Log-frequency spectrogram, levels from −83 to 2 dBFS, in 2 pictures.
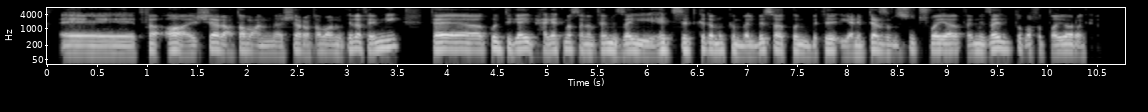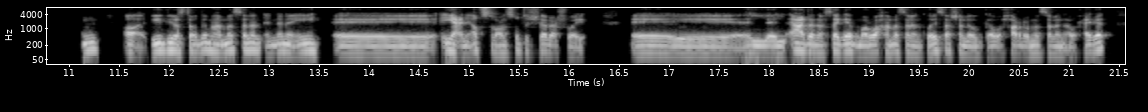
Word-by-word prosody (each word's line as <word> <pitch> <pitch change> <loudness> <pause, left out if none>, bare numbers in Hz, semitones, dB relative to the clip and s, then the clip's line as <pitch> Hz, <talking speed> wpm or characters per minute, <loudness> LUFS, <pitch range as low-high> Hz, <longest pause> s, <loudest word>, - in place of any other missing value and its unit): آآ 95 -1 +2
ف - - -3
آه 95 - +3
الشارع 130 +6 +2
طبعًا 105 -5 -3
الشارع 110 +7 -3
طبعًا 115 -1 -2
وكده 140 +6 0
فاهمني. 155 +9 -1 0.3
فكُنت 135 0 +4
جايب 140 +2 +2
حاجات 130 +3 -1
مثلًا 130 -4 -2
فاهم، 125 +2 0
زي 110 -3 +1
Headset 130 +1 0
كده 135 -3 +1
ممكن 120 -3 -2
بالبسها 125 +7 0
كن 115 -4 -2
بت 95 - -9
يعني 100 -5 -1
بتعزل 120 0 +1
الصوت 105 +5 -6
شوية 120 0 +3
فاهمني. 120 -1 -2
زي 140 +5 +4
اللي 140 -2 0
بتبقى 120 -3 -4
في - - -8
الطيارة 115 +2 +1
كده. - - -21 0.6
إمم، 135 +2 -1 0.3
آه، - - +1
دي 120 +2 +3
دي 130 +1 +2
باستخدمها 125 -1 0
مثلًا 130 +1 0
إن 105 +3 -4
أنا 120 -1 +1
إيه 120 +3 -2
آآ 95 -1 0
يعني 120 -3 +4
أفصل 120 -3 -2
عن 100 - -2
صوت 115 +3 -7
الشارع 110 0 -2
شوية، - - -6 0.5
آآ - - -3 1.1
ال 100 0 -1
القعدة 100 +5 +5
نفسها 105 +1 0
جايب 120 +1 +3
مروحة 105 +2 +2
مثلًا 110 -3 -3
كويسة، 115 +5 -1
عشان 115 -3 -4
لو 90 - -1
الجو 90 - -3
حر 95 - -2
مثلًا 95 -2 -4
أو - - -4
حاجة 135 +11 +1
115 Hz, 175 wpm, -22 LUFS, 100-125 Hz, 1.1 s, القعدة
